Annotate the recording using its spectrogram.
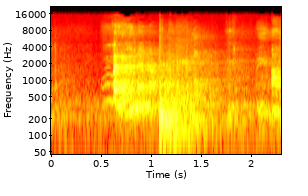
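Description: A body thuds onto a wooden stage floor.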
